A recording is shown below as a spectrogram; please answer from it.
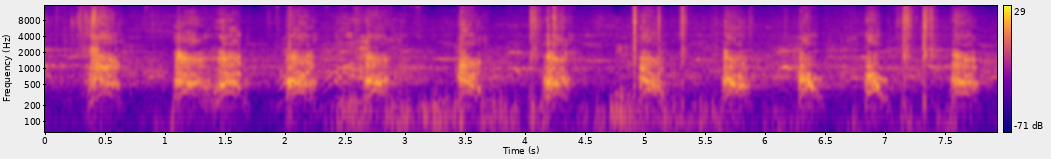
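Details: Presa Canario named Hank the Tank in protection work training on the De la Arena field in Germany: deep, forceful barks repeated roughly every half to one second in an irregular run, with faint human voices in the background.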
